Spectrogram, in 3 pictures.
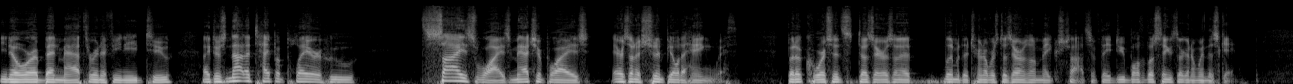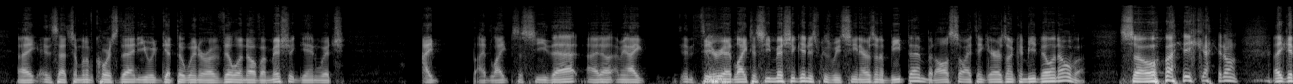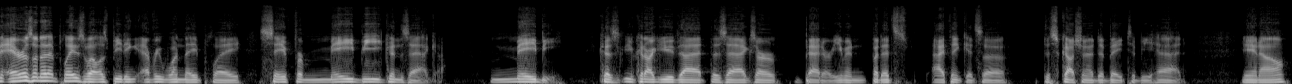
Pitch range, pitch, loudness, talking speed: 100-125 Hz, 110 Hz, -23 LUFS, 230 wpm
